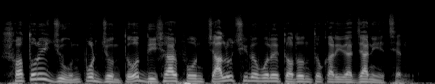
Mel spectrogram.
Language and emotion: Bengali, neutral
